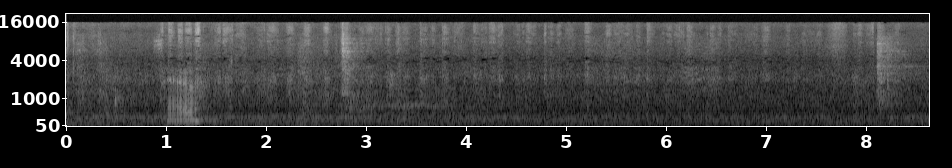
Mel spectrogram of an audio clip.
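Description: Felt-tip marker writing on paper: faint, irregular scratching strokes as letters are written. A brief murmur of voice about a second in is the loudest moment.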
